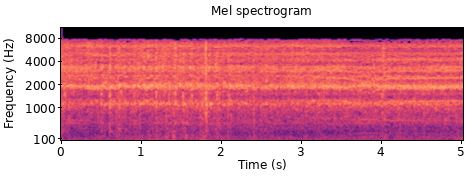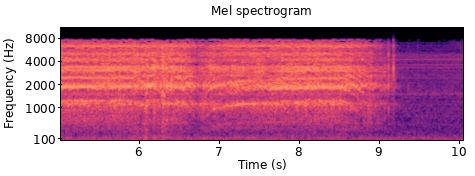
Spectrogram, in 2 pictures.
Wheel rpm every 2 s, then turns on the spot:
160, 160, 160, 140, 70.
none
